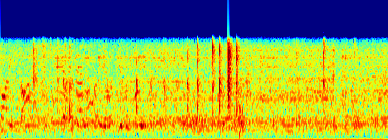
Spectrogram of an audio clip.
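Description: Skateboard wheels roll and clatter from a television speaker.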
